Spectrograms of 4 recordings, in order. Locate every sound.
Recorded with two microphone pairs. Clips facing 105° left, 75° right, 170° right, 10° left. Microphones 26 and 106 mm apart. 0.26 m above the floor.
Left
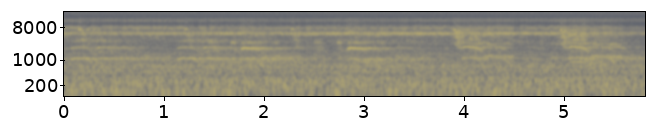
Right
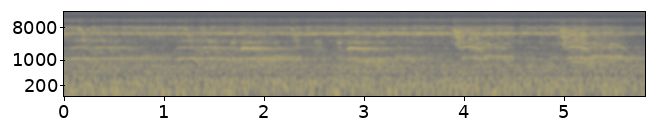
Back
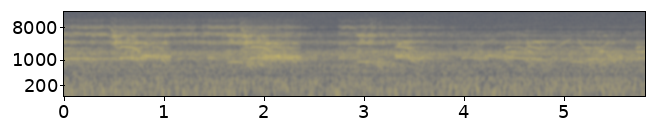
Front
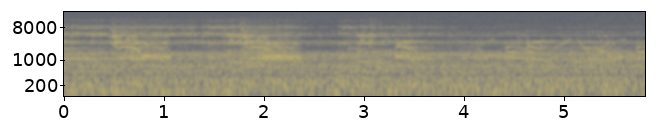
Only background noise.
